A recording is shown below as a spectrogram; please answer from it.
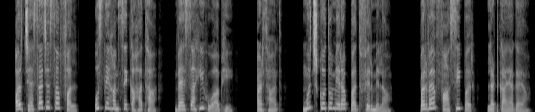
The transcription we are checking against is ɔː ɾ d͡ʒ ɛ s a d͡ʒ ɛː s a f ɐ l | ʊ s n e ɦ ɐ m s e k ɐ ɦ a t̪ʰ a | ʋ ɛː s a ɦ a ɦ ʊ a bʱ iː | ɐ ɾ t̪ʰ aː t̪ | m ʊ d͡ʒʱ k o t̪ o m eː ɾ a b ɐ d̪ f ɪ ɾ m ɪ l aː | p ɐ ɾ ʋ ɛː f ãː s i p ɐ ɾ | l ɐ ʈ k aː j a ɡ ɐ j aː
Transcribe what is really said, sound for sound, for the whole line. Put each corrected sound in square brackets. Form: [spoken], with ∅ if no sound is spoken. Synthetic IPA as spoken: ɔː ɾ d͡ʒ [ɛː] s a d͡ʒ ɛː s a f ɐ l | ʊ s n e ɦ ɐ m s e k ɐ ɦ a t̪ʰ a | ʋ ɛː s a ɦ [i] ɦ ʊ a bʱ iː | ɐ ɾ t̪ʰ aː t̪ | m ʊ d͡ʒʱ k o t̪ o m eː ɾ a [p] ɐ d̪ f ɪ ɾ m ɪ l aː | p ɐ ɾ ʋ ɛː f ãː s i p ɐ ɾ | l ɐ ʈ k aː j a ɡ ɐ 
